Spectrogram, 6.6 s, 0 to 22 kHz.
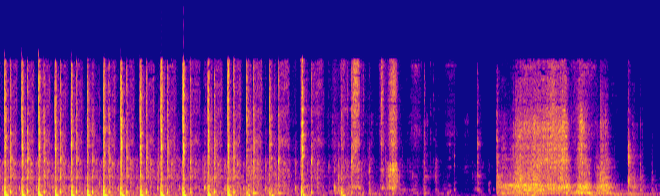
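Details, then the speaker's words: Gravely 430 with an Onan NB engine, first start on a newly built crank-trigger ignition using starting fluid and carb cleaner, after probably 25 years sitting with varnished fuel. Uneven pops that fade out as the engine runs rough and dies. Owner suspects timing slightly off or starting fluid. "it was running pretty good the timing sounds like it might be off just a hair but I don't know if that's because I was using starting fluid which is very like aggressive when it burns or if my timing really is off"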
